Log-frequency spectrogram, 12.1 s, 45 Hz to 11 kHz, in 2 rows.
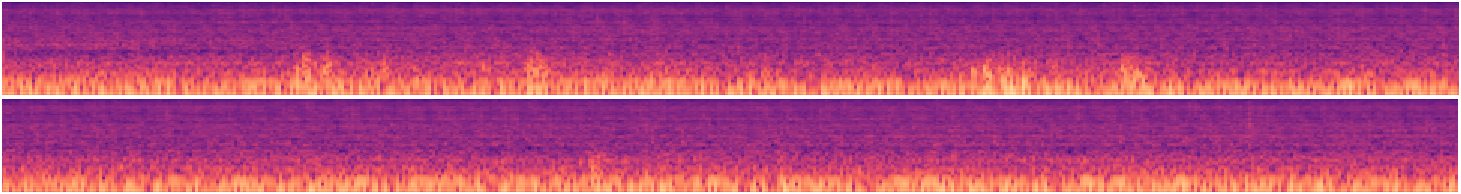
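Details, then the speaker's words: Vintage Chevy van V8 that sat for years, running on an improvised fuel and air supply: deep, low idle with a slightly uneven beat and no major noise. Rough idle, cause not confirmed. "uh as far as I'm thinking that's not terrible it didn't have any major noise but we also didn't get a lot of even id"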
